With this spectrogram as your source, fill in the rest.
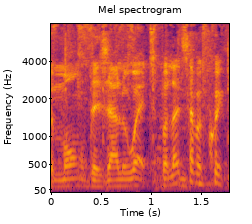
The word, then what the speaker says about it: Mont des Alouettes: if you want to in French it's actually the Monte wet but let's have a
